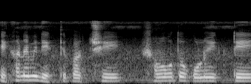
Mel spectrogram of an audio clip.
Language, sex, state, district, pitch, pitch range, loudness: Bengali, male, West Bengal, Malda, 165 Hz, 155-180 Hz, -16 LUFS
